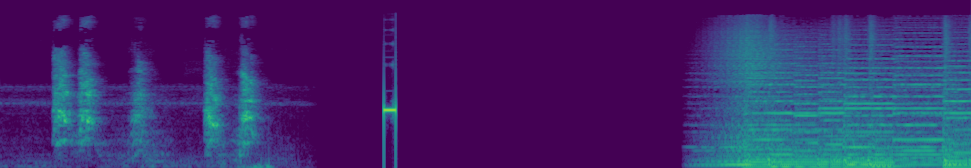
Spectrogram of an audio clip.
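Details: A Toy Poodle puppy newly arrived in the family gives a quick run of high, sharp barks at a crying young boy, a friendly bid to make friends.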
